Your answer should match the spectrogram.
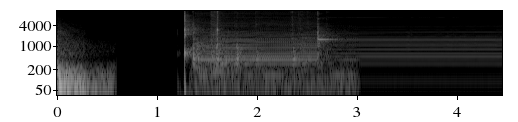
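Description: Synthesized logo sting: a deep hit fading out in the first half second, a brief gap, then a sudden sustained synth chord with a few glittering ticks that fades away after about a second and a half. A faint steady electric-sounding hum is left underneath near the end.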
